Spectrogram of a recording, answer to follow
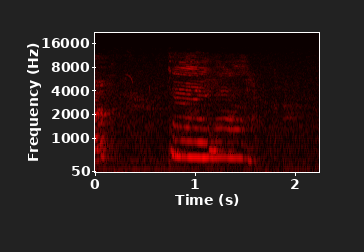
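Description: A child's voice: one short, high, drawn-out sound, falling slightly in pitch, about a second in.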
